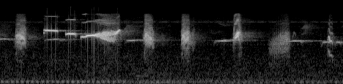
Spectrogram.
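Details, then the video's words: Oriental magpie-robin singing and dancing gives a few loud, harsh buzzy notes and rising whistles spaced about half a second apart, over a faint low rumble. "Chòe than HÓT MÚA || KÍCH LỬA || Kích chòe than hót căng"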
